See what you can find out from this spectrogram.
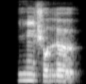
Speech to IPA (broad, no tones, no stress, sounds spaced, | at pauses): ɦ ĩ ʃ o r ɵ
